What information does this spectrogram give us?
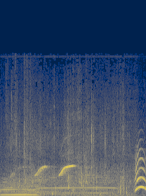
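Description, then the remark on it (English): Several cattle, being sorted by brand or ear tag to their ranches at the Counting Gate, moo over one another, a long low bellow giving way to higher, rising calls, ending with a short, loud moo. No one speaks. “job to read brands or ear tags and call out which cows belong to which ranch.”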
